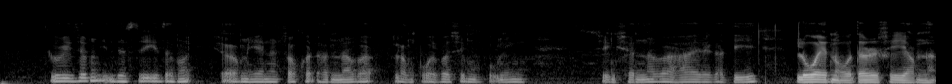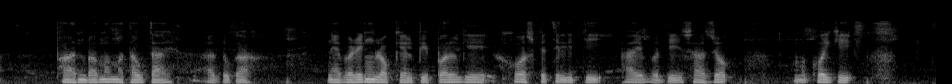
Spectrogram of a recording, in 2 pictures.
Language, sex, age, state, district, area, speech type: Manipuri, male, 45-60, Manipur, Tengnoupal, rural, spontaneous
